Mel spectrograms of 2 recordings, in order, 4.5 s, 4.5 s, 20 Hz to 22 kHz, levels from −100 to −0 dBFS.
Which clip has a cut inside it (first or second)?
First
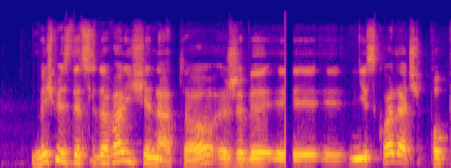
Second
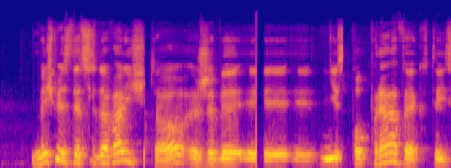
second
